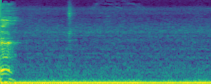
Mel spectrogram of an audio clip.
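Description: Semi truck's diesel engine idling, heard from inside the cab: a steady low rumble with a fine, regular pulse.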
